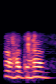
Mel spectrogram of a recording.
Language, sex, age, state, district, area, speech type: Kashmiri, female, 18-30, Jammu and Kashmir, Pulwama, urban, conversation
